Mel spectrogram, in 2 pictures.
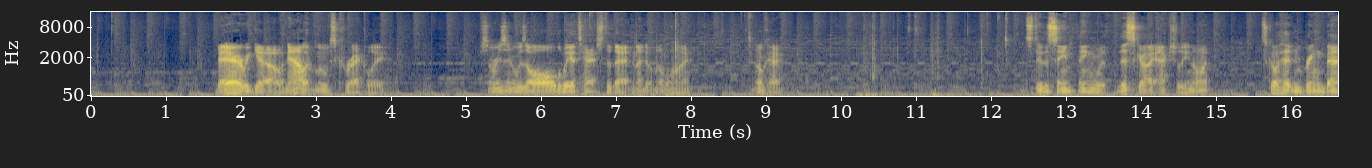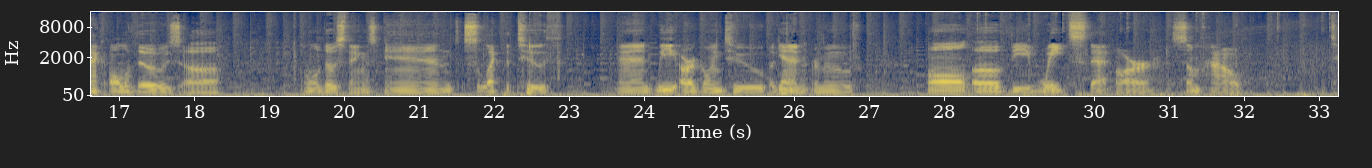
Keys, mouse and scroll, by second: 0.3-6.7 drag, 7.9 ctrl+z, 10.3 ctrl+Tab, 11.0 right click, 11.2 Tab, 18.9 alt+h, 22.4 ctrl+l, 28.5 click, 29.1 Up, 29.5 click, 29.8 Up, 30.4 click, 30.9 Up, 31.4 click, 31.8 Up, 32.4 click, 32.7 Up, 33.1 click.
